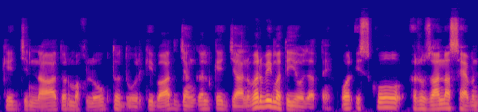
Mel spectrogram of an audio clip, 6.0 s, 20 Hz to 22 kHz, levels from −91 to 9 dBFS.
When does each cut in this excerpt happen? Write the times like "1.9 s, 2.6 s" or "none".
4.1 s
